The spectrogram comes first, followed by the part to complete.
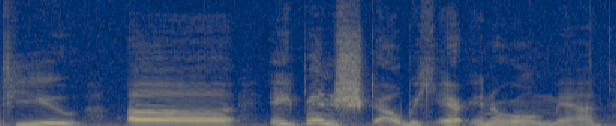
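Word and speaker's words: Erinnerung: Ich bin staubig errinerung, man.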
